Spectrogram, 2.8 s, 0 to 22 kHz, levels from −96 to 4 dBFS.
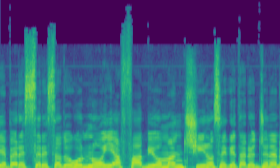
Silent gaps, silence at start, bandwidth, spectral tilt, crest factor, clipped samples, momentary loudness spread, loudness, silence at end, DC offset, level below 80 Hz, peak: none; 0 s; 19 kHz; -3 dB/octave; 10 dB; under 0.1%; 2 LU; -11 LUFS; 0 s; under 0.1%; -46 dBFS; 0 dBFS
